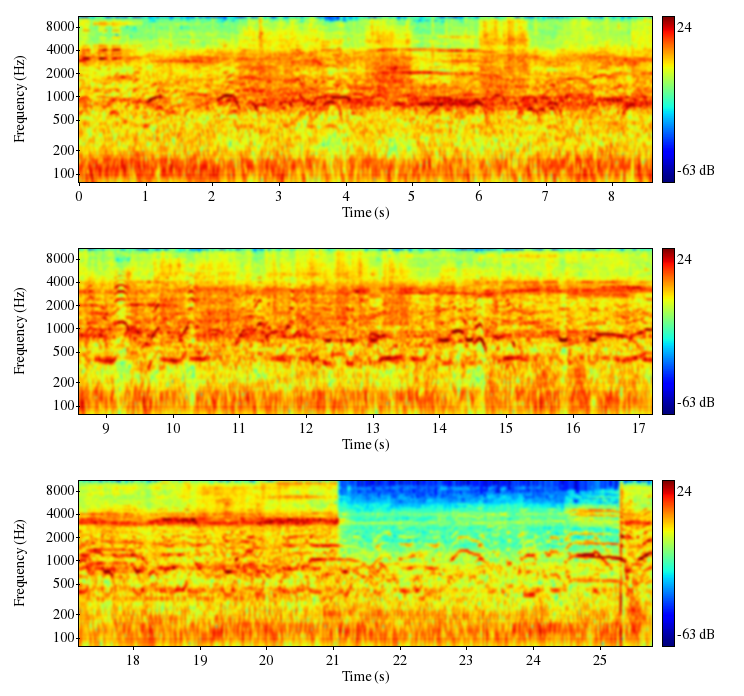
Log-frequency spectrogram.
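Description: A large crowd shouts and clamours outdoors close by.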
